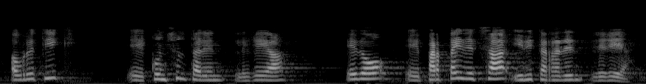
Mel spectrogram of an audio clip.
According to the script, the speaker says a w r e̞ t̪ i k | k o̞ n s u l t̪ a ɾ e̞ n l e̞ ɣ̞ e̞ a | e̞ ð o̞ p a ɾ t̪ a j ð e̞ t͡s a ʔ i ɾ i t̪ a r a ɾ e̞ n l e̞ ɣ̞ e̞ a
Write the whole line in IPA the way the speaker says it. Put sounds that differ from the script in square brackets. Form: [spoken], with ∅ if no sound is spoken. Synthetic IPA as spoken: a w r e̞ t̪ i k | k o̞ n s u l t̪ a ɾ e̞ n l e̞ ɣ̞ e̞ a | e̞ ð o̞ p a ɾ t̪ a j ð e̞ t͡s a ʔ i ɾ i t̪ a r a ɾ e̞ n l e̞ ɣ̞ e̞ a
